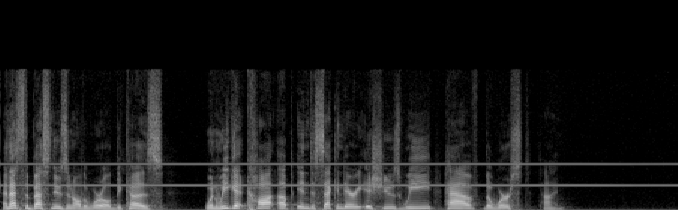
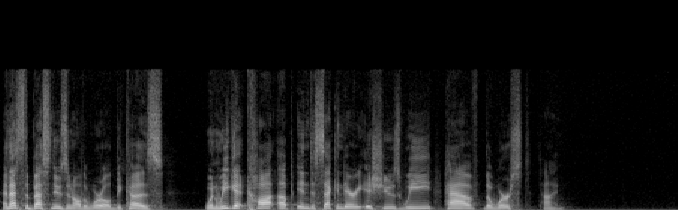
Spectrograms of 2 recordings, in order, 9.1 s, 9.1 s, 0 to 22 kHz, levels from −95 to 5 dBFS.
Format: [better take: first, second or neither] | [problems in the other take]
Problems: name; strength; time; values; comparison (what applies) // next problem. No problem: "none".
second | high-pitched whine; faint; throughout; 2.5 kHz, 20 dB below the speech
